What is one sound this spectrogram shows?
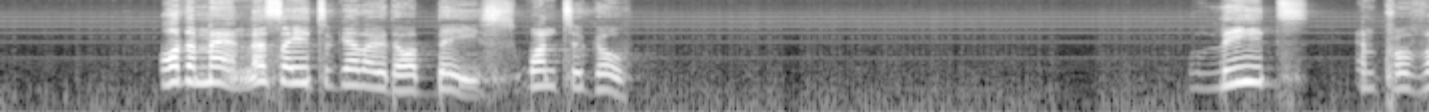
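A man preaches with animation into a microphone, heard through loudspeakers.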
